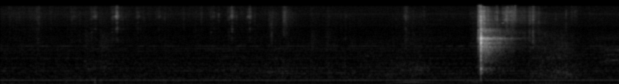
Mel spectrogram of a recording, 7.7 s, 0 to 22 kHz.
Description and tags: mySound JPPT6 Hugo
Sounds from objects that are beloved to the participant pupils at Colégio João Paulo II school, Braga, Portugal.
